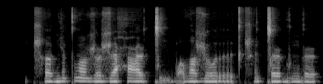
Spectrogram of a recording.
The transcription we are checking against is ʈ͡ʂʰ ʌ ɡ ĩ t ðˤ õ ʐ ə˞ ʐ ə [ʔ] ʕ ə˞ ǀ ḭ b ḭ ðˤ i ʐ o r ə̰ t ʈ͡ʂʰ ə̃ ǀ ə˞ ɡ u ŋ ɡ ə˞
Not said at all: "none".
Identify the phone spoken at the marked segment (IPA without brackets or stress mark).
ħ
